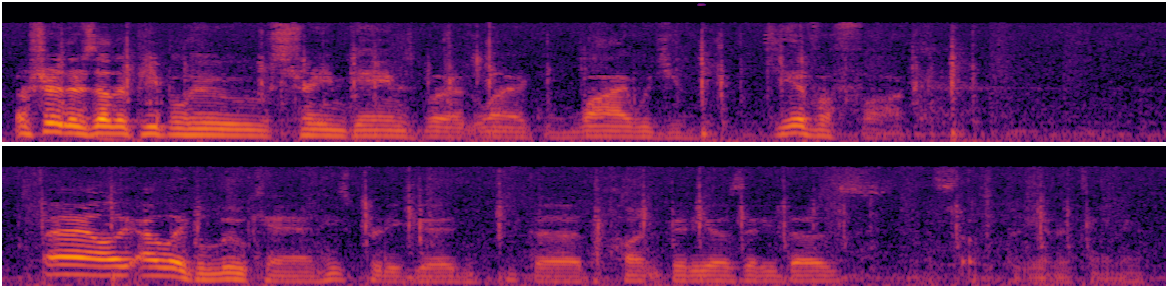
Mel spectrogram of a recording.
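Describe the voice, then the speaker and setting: Low-voiced Midwestern game developer, nasal, sardonic and self-mocking while playing his own game, faint keyboard clicks behind. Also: expressive, moderate pace, a little mellow, slight background noise, rough recording. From American Midwest. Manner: sarcastic, profane, self-deprecating. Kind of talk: gameplay commentary.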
